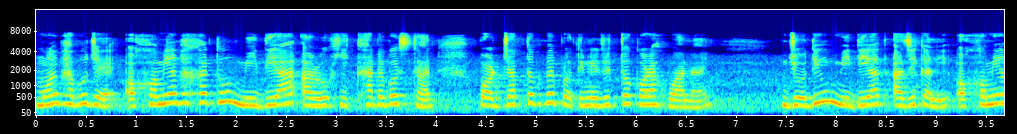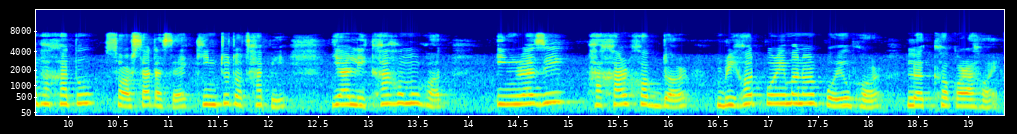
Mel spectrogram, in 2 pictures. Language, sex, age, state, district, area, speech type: Assamese, female, 18-30, Assam, Sonitpur, urban, spontaneous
